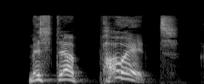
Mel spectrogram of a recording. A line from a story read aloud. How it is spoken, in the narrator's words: cried Z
